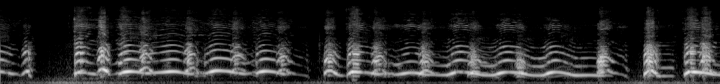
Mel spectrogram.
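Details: A Siberian Husky howls at sirens, alongside a German shepherd it is teaching to howl, in wavering, yodel-like tones that rise and fall in quick, broken phrases.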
